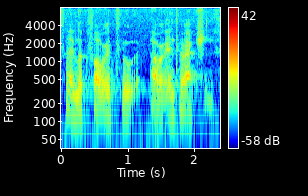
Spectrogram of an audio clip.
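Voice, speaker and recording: A man's voice: medium pitch, animated, a little fast, vocal fry, mellow, husky. An older man teaching a class in a library room, joking wryly and mocking himself as he talks to students. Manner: wry, joking, self-mocking. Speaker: class instructor. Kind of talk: casual classroom talk.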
